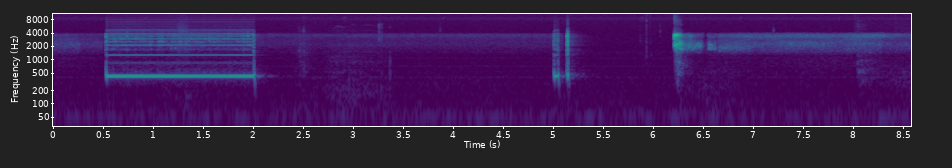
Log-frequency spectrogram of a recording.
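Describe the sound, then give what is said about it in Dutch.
One long, steady telephone ringing tone plays through a phone handset held against the microphone, tinny and clear. Faint line hiss follows, then a few sharp clicks as the call connects to an open, hissy line. “Nou ja, ik ga hem gewoon even bellen.”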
